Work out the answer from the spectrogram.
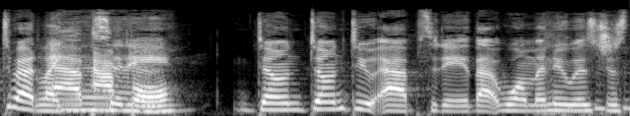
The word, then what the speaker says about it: Abcde: Don't do Absidy. That woman who was just like, they made fun of my kid's name, and it was like Yeah. ABCDE, and she's like, it's pronounced Absidy, and I'm like, don't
